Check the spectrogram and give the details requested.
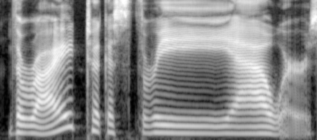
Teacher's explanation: The ride took us three hours: stress on 'hours', right, on that noun.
